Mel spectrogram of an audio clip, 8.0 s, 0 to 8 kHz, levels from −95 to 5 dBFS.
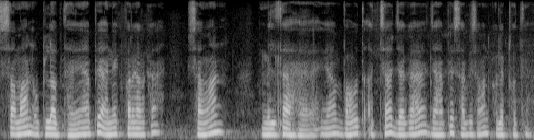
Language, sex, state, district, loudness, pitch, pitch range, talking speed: Hindi, male, Bihar, Muzaffarpur, -21 LUFS, 130 Hz, 125-145 Hz, 170 wpm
